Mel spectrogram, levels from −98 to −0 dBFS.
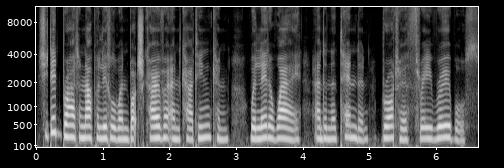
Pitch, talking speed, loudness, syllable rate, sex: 225 Hz, 180 wpm, -19 LUFS, 5.1 syllables/s, female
